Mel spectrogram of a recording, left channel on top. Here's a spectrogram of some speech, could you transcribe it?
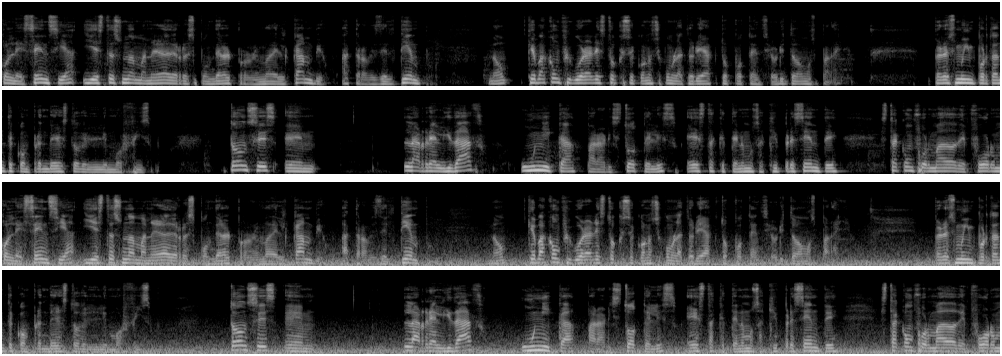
la esencia y esta es una manera de responder al problema del cambio a través del tiempo, ¿no? Que va a configurar esto que se conoce como la teoría de acto-potencia. Ahorita vamos para allá. Pero es muy importante comprender esto del ilemorfismo. Entonces, la realidad única para Aristóteles, esta que tenemos aquí presente, está conformada de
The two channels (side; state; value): right; noise; rumble, 5 dB below the sound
